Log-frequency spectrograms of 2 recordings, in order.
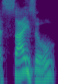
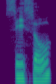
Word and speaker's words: CISO: of stuff so basically a sizo ciso however you want to see it I've stopped saying see so now because when my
